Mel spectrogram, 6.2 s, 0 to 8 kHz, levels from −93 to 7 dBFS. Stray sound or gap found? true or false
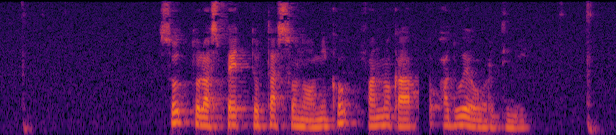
true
